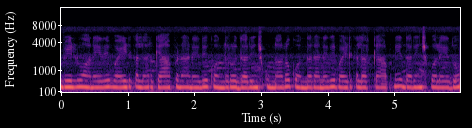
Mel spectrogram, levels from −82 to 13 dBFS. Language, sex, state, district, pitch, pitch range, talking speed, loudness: Telugu, female, Andhra Pradesh, Guntur, 240 Hz, 235-245 Hz, 140 wpm, -29 LUFS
